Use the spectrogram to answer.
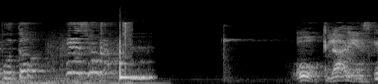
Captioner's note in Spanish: bong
